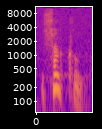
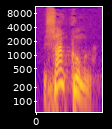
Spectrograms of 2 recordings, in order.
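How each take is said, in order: First: Much softer, drawn back; hushed echo. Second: Called out loud and firm; emphatic. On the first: Preacher echoing his point to the congregation, hushed. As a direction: let it sink in quietly. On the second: Preacher proclaiming to the congregation, loud. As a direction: ring it out to the hall. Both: Acted. Repeats phrase, loud then hushed.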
